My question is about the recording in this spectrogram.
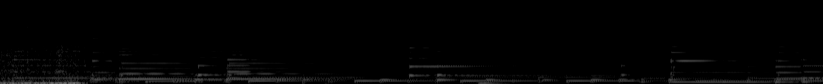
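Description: Quiet instrumental background music of plucked acoustic guitar notes, coming in about a second in after a brief stretch of low noise.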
